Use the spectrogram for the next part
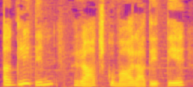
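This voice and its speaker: A woman's voice: medium pitch, sing-song, slow, mellow, faint music behind. A woman narrating a scripted fairy tale for a cartoon as a storyteller.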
